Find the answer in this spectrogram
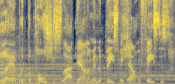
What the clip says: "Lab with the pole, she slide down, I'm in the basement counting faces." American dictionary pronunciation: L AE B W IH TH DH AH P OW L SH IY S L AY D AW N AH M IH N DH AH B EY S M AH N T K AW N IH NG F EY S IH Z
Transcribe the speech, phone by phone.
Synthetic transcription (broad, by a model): L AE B W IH DH AH P OW L SH IY S L AY D AW N AH M IH N DH AH B EY S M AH N K AW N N F EY S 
